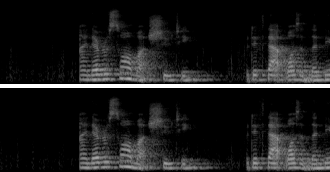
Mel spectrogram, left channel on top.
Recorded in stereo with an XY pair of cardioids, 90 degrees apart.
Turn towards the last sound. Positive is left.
turn(degrees=-5)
